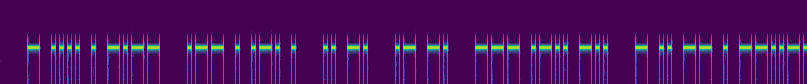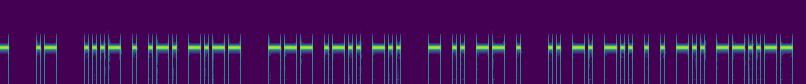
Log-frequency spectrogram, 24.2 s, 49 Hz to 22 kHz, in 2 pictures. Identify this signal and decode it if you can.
Morse code, heard as a keyed tone, about 20 wpm, 700 Hz. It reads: THEY WERE IN AN OLD TIME, A VERY OLD TIME INDEED,
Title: A Sound Of Thunder 20wpm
